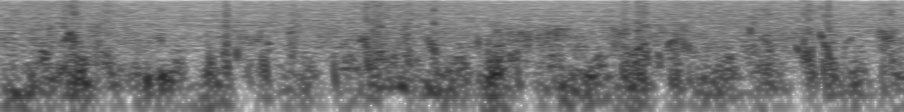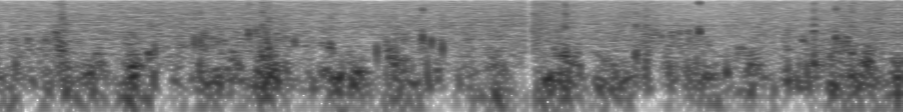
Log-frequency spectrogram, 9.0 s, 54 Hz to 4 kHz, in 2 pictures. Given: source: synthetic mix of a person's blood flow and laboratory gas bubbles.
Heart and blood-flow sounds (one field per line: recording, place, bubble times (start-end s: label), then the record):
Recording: Doppler ultrasound of blood flow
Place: precordium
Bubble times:
0.26-0.87 s: bubbles
1.05-1.58 s: bubbles
1.67-2.27 s: bubbles
2.36-3.00 s: bubbles
3.04-3.63 s: bubbles
3.72-4.32 s: bubbles
4.39-5.01 s: bubbles
5.12-5.69 s: bubbles
5.76-6.33 s: bubbles
6.39-7.02 s: bubbles
7.28-7.60 s: bubbles
7.67-8.34 s: bubbles
8.41-8.85 s: bubbles
From the record:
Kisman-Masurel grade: 332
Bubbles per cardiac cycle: rolling drumbeat, 9 or more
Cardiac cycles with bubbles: 50 to 99%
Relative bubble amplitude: moderate (0.250 to 0.450)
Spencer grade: 3 (all of the cardiac periods contain showers or single bubble signals, but not dominating or overriding the cardiac motion signals)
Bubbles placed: anywhere in the cardiac cycle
